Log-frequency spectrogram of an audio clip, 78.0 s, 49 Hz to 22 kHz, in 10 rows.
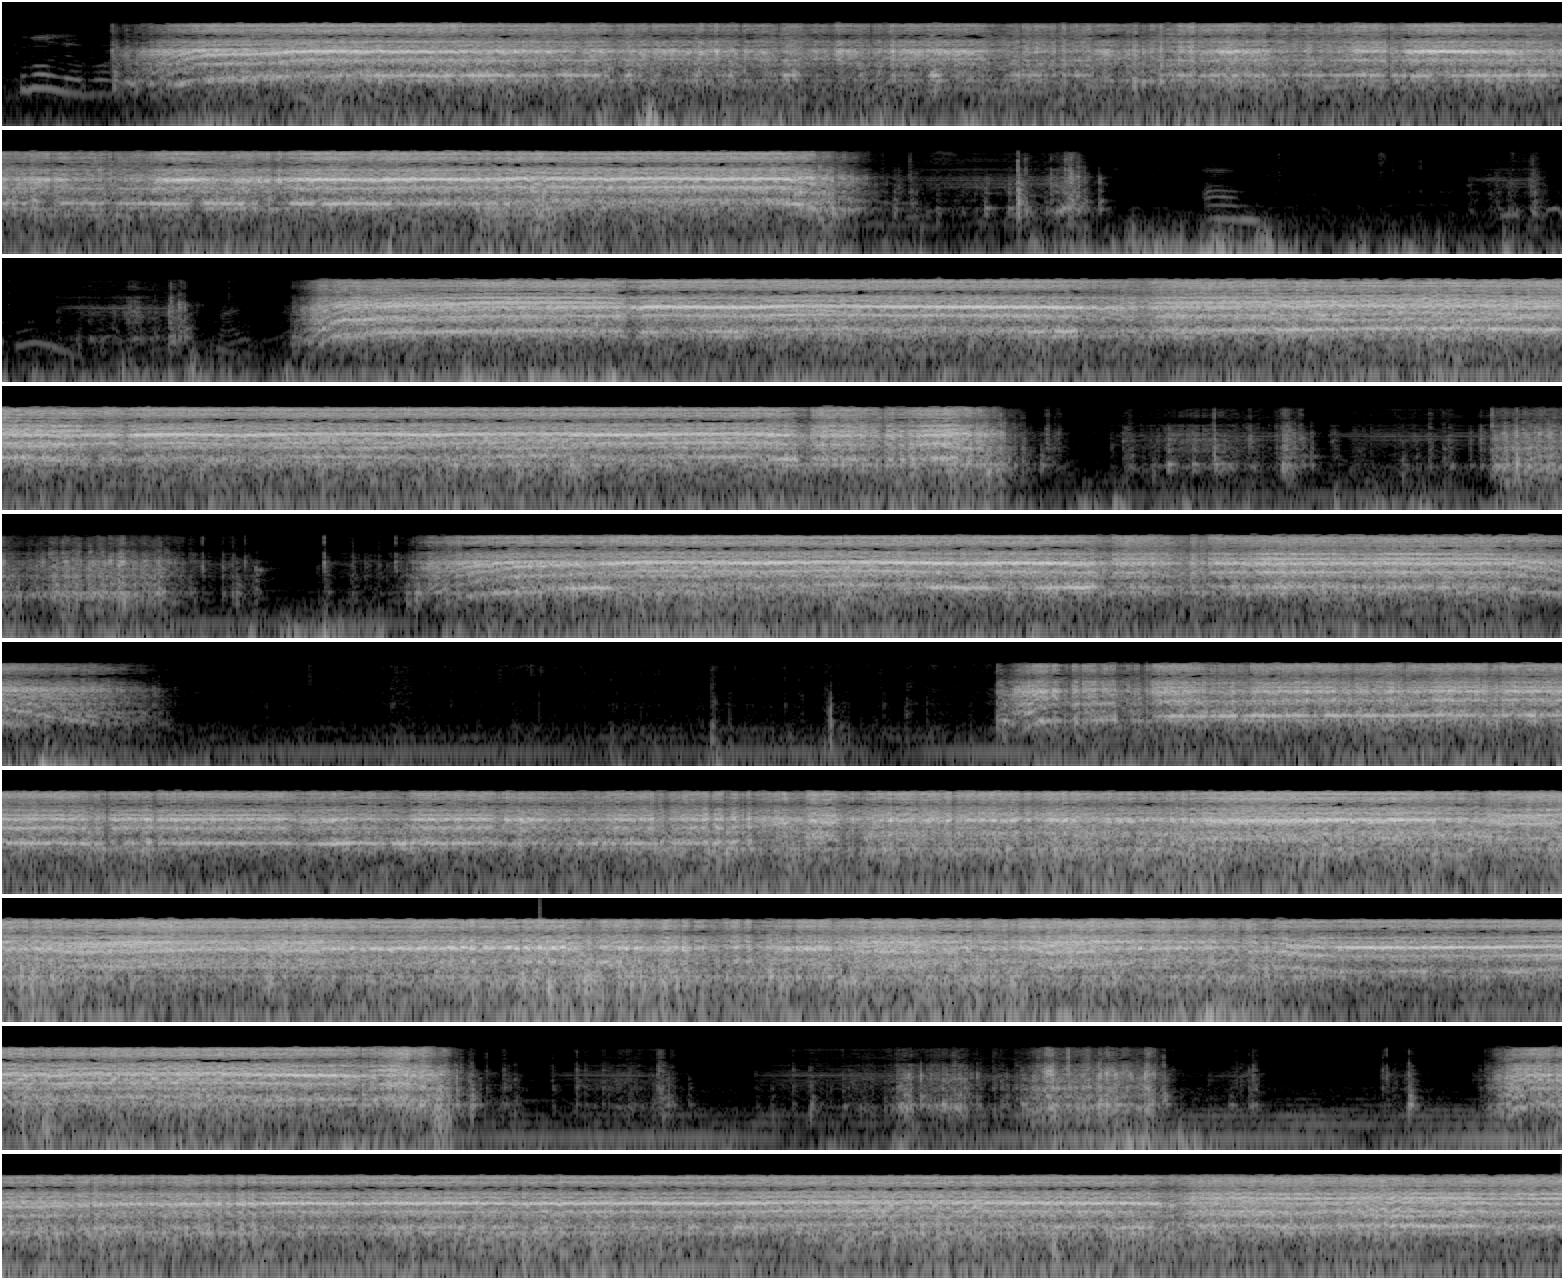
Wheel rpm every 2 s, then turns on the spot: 70, 160, 160, 160, 160, 150, 20, 0, 40, 160, 160, 160, 160, 160, 50, 10, 30, 150, 160, 80, 0, 0, 120, 160, 160, 200, 220, 220, 230, 230, 210, 160, 60, 10, 10, 130, 160, 160, 160.
12-14 28-30 64-66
